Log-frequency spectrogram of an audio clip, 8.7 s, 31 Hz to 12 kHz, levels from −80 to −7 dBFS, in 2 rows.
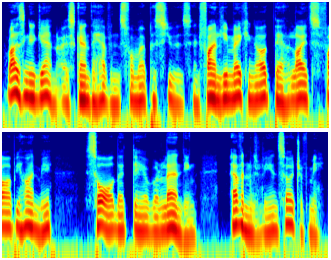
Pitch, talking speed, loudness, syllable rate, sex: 115 Hz, 195 wpm, -19 LUFS, 5.5 syllables/s, male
